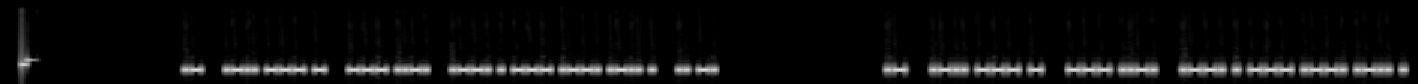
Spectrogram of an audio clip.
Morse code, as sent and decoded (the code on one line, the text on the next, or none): .- / .-.. --- - / --- ..-. / .--. --- .--. .-.. / .. -. / .- / .-.. --- - / --- ..-. / .--. --- .--. .-.. .
A LOT OF PEOPLE IN A LOT OF PEOPLE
